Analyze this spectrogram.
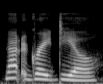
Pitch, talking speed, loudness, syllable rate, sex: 220 Hz, 230 wpm, -16 LUFS, 4.3 syllables/s, female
